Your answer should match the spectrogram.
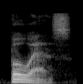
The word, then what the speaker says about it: Boaz: Pronounces, Boaz.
